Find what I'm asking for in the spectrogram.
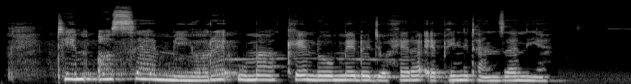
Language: Luo (Kenya and Tanzania)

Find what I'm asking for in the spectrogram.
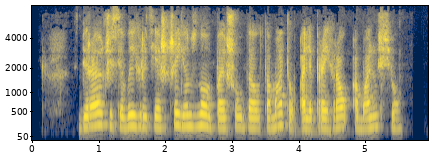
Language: Belarusian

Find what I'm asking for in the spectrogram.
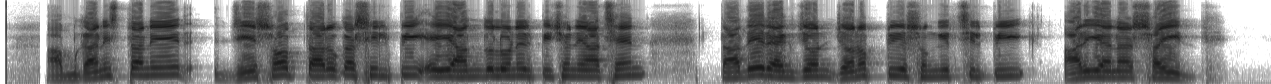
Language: Bangla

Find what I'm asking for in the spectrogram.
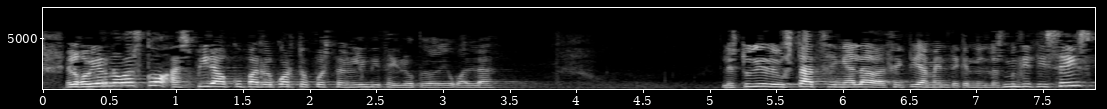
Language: Spanish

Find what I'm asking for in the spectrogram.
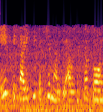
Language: Hindi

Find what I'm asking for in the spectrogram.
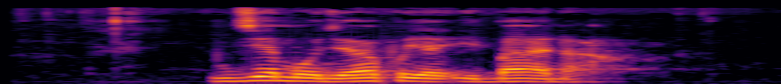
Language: Swahili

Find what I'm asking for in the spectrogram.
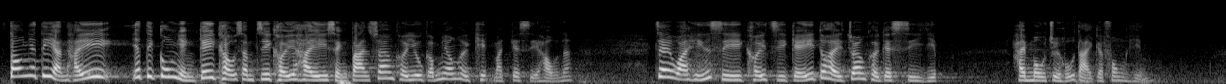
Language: Cantonese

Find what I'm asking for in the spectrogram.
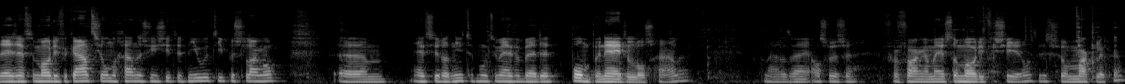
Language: Dutch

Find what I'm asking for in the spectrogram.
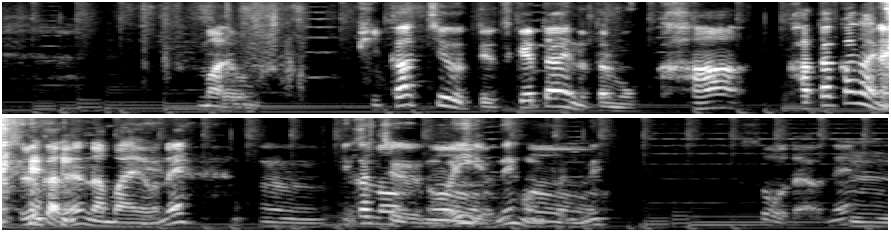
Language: Japanese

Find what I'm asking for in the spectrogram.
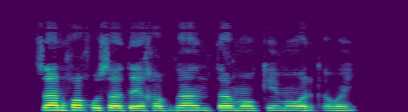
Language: Pashto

